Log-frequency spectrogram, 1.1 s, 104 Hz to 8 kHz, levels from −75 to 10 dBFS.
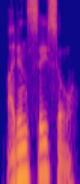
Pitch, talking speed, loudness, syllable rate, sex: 105 Hz, 220 wpm, -17 LUFS, 4.4 syllables/s, male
